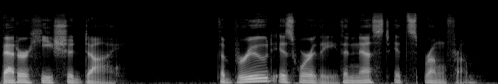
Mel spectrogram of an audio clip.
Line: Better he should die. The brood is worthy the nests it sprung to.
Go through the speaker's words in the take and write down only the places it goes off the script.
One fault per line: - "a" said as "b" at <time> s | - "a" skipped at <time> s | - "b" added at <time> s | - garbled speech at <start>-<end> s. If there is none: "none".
- "nests" said as "nest" at 3.5 s
- "to" said as "from" at 4.5 s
